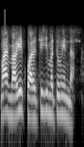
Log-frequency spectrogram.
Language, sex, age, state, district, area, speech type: Manipuri, male, 45-60, Manipur, Kangpokpi, urban, conversation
